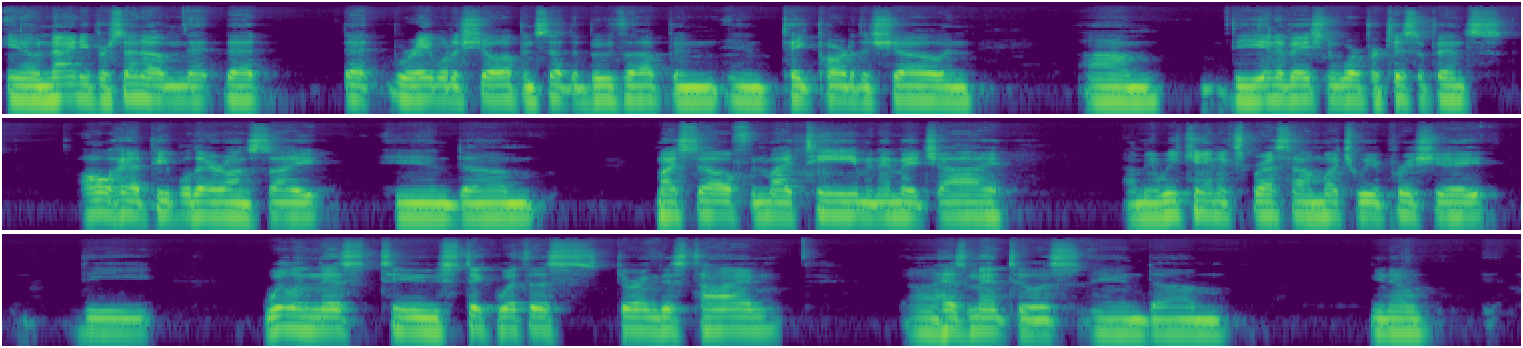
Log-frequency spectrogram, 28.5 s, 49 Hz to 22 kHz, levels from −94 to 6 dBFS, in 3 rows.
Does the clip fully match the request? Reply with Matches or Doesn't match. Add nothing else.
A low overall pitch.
Matches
